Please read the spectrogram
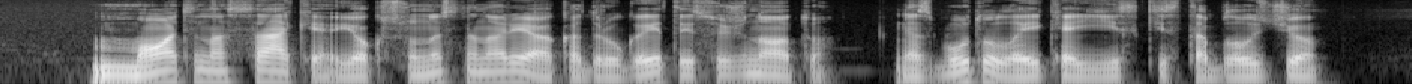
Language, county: Lithuanian, Klaipėda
